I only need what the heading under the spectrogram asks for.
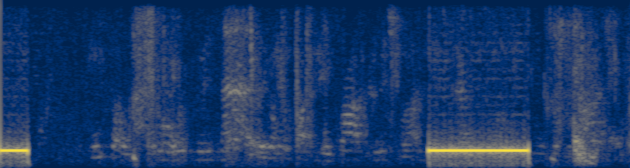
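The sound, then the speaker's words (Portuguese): Disconnect tone from a dropped phone call: a steady mid-pitched beep, a short one at the start and a longer one later, with people talking in between. “Como que eu fui atender a ligação, caiu aqui a ligação. Caiu, ficou muda.”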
